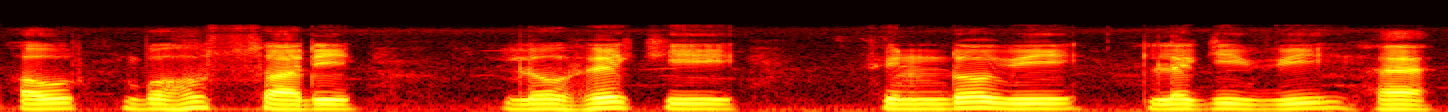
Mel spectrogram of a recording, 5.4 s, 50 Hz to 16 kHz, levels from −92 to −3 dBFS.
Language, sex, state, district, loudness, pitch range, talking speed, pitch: Hindi, male, Uttar Pradesh, Saharanpur, -20 LUFS, 120-130 Hz, 110 wpm, 125 Hz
